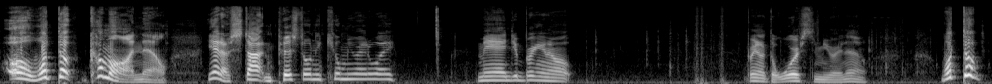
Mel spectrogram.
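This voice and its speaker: This gaming video creator is a young Boston-accented man whose voice sits high, moving at a moderate pace with long pauses and no echo. His casual commentary on the gameplay is excitable, full of swearing and laughter, with yelps whenever he's surprised.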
